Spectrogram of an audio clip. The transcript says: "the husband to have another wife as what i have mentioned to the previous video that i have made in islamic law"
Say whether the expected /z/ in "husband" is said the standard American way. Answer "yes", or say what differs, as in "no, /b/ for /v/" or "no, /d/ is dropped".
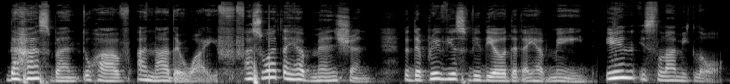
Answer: no, /s/ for /z/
